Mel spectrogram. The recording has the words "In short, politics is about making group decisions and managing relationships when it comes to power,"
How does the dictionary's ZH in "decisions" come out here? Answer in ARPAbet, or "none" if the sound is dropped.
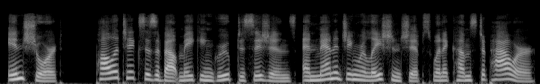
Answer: ZH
